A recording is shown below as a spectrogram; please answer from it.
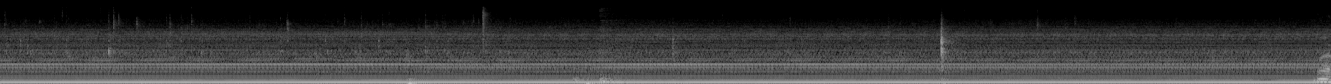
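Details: Juice extractor (masticating juicer) pressing pineapple pieces: steady low motor hum with faint ticks and squishes of produce; the drone holds even as the motor labours, with no clear sign yet of the clogging.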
